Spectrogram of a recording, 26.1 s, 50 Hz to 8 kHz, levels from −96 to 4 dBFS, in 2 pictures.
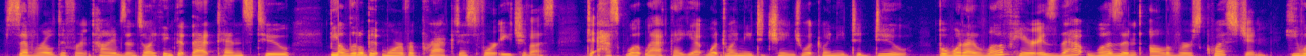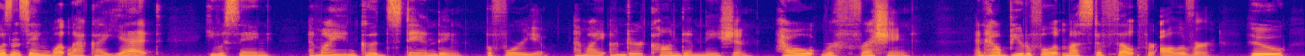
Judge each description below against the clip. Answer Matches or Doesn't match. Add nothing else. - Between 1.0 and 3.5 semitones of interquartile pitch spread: Matches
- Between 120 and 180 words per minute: Doesn't match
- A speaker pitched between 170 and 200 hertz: Matches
